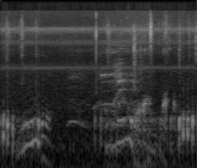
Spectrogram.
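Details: Male pigeon courting a female, giving short, throaty rolling coos with a low background rumble and faint voices, indoors.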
